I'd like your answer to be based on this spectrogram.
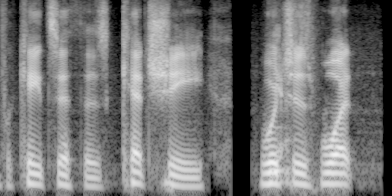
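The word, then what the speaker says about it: Cait Sith: So Square just casually dropped it on their some stream or a Twitter feed or whatever that it will be pronounced K Kate Sith, which in Final Fantasy VII Rebirth.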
